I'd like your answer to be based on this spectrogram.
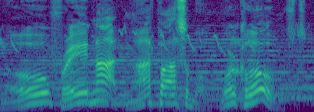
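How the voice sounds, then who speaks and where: Curt village baker with a lively voice. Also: male voice, a little high, slow, music in the background. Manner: curt, clipped. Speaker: game character.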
